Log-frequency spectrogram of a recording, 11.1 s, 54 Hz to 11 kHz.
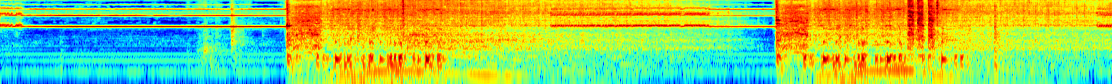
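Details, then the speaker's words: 1979 Dodge truck V8 that sat over 10 years with an engine problem, barely idling on fuel of unknown quality and blowing black smoke: quiet, then ragged sharp pops spitting back through the carburetor. Carburetor backfire; idle mixture screws to be adjusted. "It backfires something fierce too. Not. Play with those idle mixture screws here in a second. Blowing out the carburetor more than it's blowing in."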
